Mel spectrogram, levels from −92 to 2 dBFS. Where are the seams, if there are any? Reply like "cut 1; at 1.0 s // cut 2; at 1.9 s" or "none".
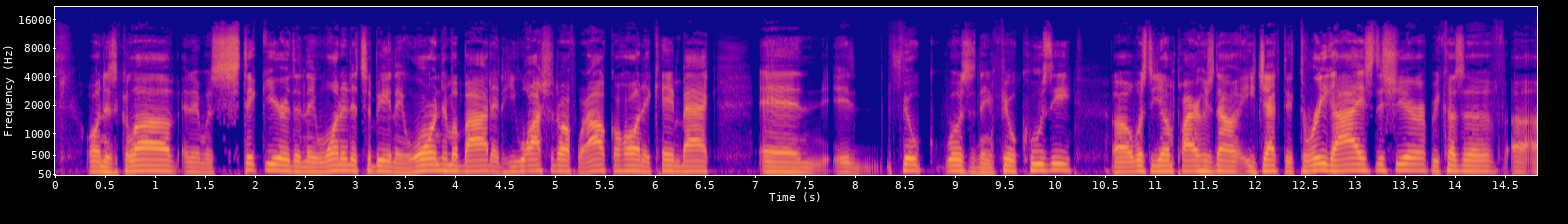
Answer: none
